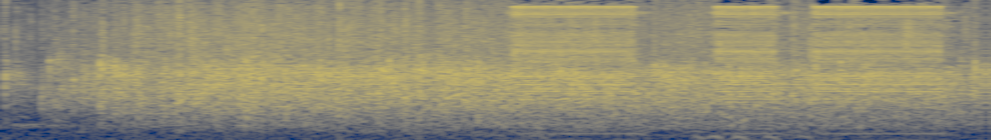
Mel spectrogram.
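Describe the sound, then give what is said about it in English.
A quiz buzzer sounds three times in quick, uneven bursts, a harsh, bright electronic tone cutting through steady loud applause that fills the whole clip. “Alan, you buzzing to say that I do thank Simon?”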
